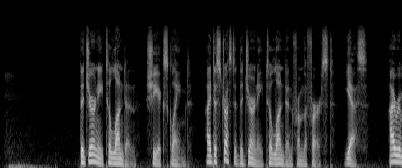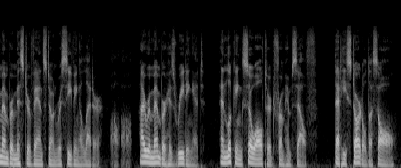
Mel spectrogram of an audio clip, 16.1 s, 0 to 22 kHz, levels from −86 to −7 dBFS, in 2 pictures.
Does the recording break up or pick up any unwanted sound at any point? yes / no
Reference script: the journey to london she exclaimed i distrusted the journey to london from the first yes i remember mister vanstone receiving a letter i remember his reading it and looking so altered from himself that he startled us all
yes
